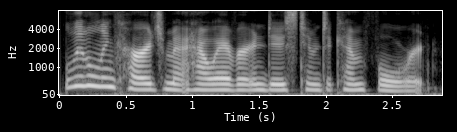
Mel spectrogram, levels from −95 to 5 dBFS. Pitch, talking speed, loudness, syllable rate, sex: 220 Hz, 190 wpm, -17 LUFS, 7.1 syllables/s, female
